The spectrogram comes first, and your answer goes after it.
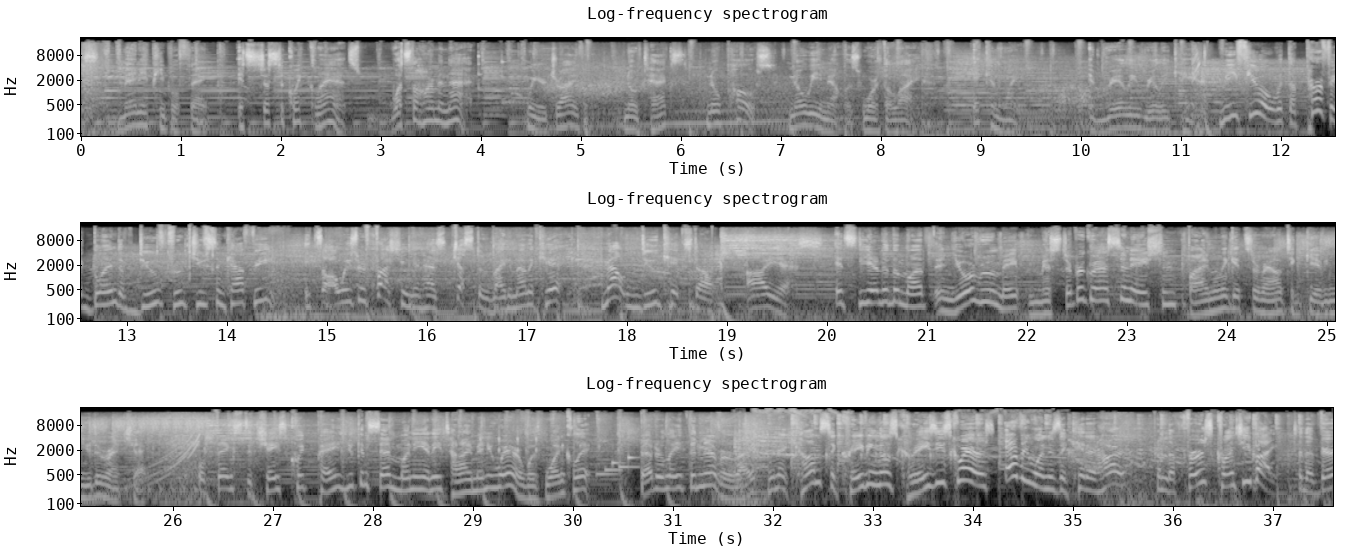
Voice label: Commercials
